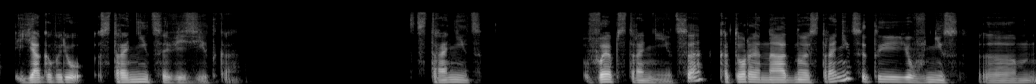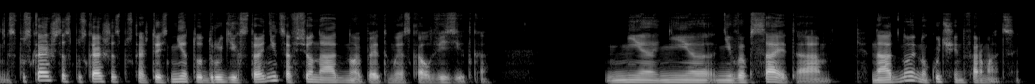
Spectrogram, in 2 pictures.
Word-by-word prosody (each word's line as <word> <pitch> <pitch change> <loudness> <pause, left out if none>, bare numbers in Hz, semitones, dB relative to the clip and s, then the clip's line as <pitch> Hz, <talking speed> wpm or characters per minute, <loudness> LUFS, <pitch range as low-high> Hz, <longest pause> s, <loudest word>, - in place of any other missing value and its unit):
Я 105 +5 +5
говорю: 110 0 +1
"Страница-визитка". 85 - -2 1.8
Страница. 100 -1 -3 1.0
Веб-страница, 90 - +1
которая 120 -2 +2
на 105 0 +3
1 110 +1 +1
странице, 145 - -2
ты 125 - -7
её 115 -2 +1
вниз, 100 0 -5 0.2
эм, 90 +2 -7
спускаешься, 190 - +2
спускаешься, 130 0 +3
спускаешься. 100 -4 -5
То - - +4
есть 105 +3 -2
нету 120 -3 +1
других 110 +1 +1
страниц, 175 - +1
а - - +7
всё 120 - 0
на 105 -2 +2
1, 100 -2 -2
поэтому 85 +1 -1
я 80 - -3
сказал: 75 - 0
"Визитка". 80 0 -7 1.1
Не, 100 +2 -1
не 100 -2 -1
не 100 0 -2
веб-сайт, 100 +1 +3
а 75 0 0 0.4
на 100 +2 +5
1, 160 - +1
но - - -4
куча 115 -2 -4
информации. 95 -1 -5
105 Hz, 115 wpm, -25 LUFS, 95-115 Hz, 1.8 s, а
